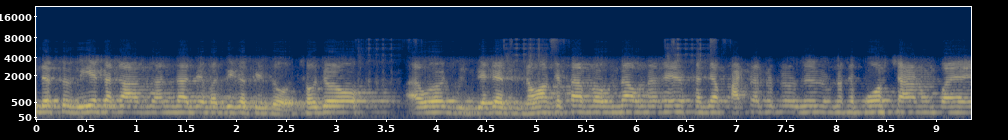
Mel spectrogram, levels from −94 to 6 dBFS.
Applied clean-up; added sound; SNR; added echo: neural separator model SepFormer DNS4.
